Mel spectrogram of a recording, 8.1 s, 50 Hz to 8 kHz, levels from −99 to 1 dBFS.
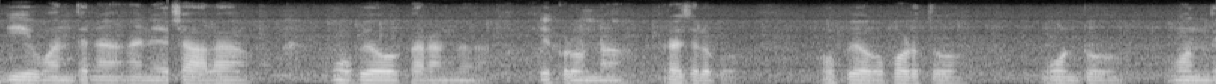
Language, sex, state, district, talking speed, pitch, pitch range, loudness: Telugu, male, Andhra Pradesh, Guntur, 75 wpm, 105 Hz, 100-105 Hz, -20 LUFS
